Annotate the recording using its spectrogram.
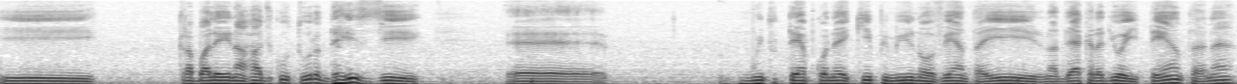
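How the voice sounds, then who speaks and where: A man's dark, mellow, somewhat breathy tone, fairly low in pitch, with fairly even intonation, a fairly slow pace and long, frequent pauses. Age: 60s. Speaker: retired utility worker, local figure. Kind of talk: radio interview.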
